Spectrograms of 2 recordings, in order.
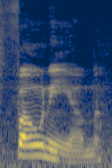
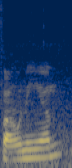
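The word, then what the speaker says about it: Phoneum: the other one is phonium but spelled like a phone p-h-o-n-e-u-m phonium um although that does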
